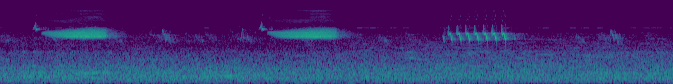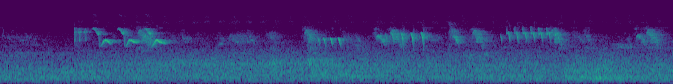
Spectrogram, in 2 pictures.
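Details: Greenfinch in Jordan, heard through a window: two long buzzy nasal wheezes, then a quick rattled trill and a run of bright twittering, metallic chirps that continue to the end.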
